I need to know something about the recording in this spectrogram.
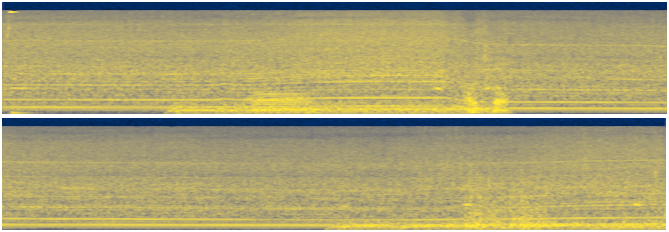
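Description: A sports car engine hums steadily and rises in pitch as it speeds up.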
